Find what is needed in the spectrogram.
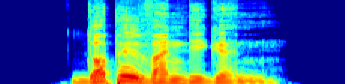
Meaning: inflection of doppelwandig: 1. strong genitive masculine/neuter singular 2. weak/mixed genitive/dative all-gender singular 3. strong/weak/mixed accusative masculine singular 4. strong dative plural
- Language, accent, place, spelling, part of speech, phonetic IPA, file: German, Germany, Berlin, doppelwandigen, adjective, [ˈdɔpl̩ˌvandɪɡn̩], De-doppelwandigen.ogg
